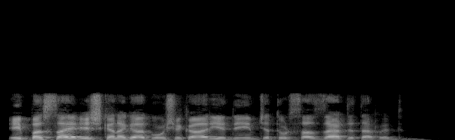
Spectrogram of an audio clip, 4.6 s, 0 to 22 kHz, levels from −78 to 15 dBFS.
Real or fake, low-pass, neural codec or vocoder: fake; 7.2 kHz; codec, 16 kHz, 2 kbps, X-Codec, WavLM features, trained on Multilingual LibriSpeech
